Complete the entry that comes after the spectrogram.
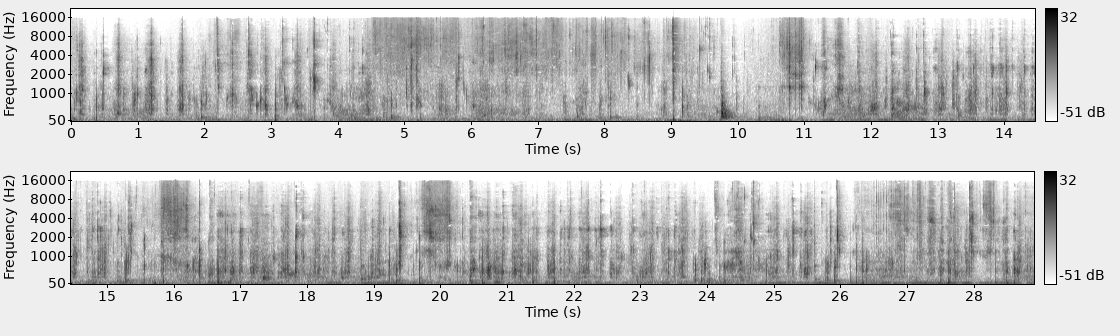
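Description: Close-miked crunching bites and chewing of a raw green succulent plant stem, many irregular sharp crunches with a few brief hissy rustles in between.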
